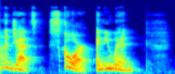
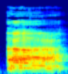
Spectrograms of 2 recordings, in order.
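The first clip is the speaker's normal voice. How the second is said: groan; 9 semitones lower, 6 dB louder than usual. Acted. Groan at homework assignment.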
